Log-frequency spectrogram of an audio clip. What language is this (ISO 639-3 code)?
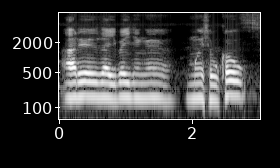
brx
